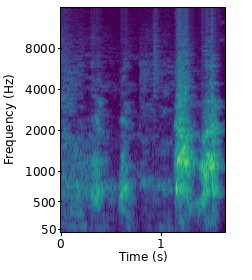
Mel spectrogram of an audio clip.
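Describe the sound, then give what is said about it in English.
Corgis bark in a quick run of sharp yaps, a few softer ones leading into two loud, high barks at the end, with no talking over them. “We got the corgis in here.”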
